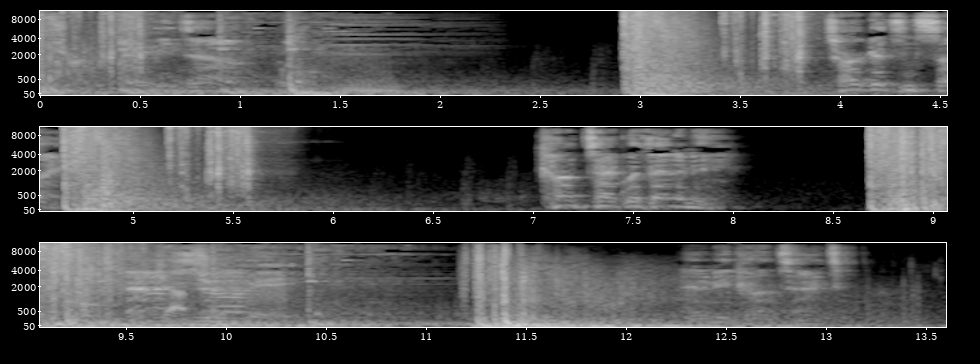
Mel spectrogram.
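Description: A sniper rifle fires loud, booming shots one after another.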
